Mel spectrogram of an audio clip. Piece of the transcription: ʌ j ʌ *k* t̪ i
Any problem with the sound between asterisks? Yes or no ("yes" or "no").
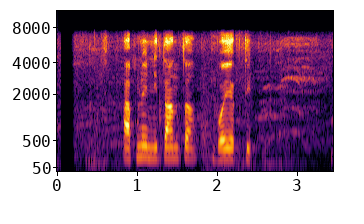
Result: no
